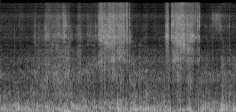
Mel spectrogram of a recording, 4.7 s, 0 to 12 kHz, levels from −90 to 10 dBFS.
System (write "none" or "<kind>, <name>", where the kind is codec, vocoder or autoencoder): codec, SNAC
